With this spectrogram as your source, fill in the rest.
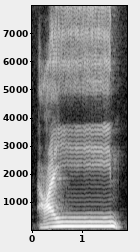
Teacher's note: আইন হরফটি কণ্ঠনালীর মধ্যখান থেকে উচ্চারিত হয়।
